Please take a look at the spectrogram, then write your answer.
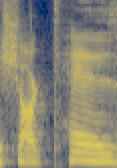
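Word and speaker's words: Chartres: one sculpture from the cathedral de chartez i believe is the way you pronounce it close in france uh in that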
